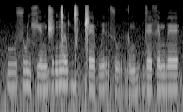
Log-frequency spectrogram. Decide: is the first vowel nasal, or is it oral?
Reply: oral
